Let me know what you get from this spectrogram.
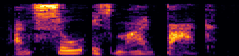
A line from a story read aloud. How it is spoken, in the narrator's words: Jamie interrupted savagely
